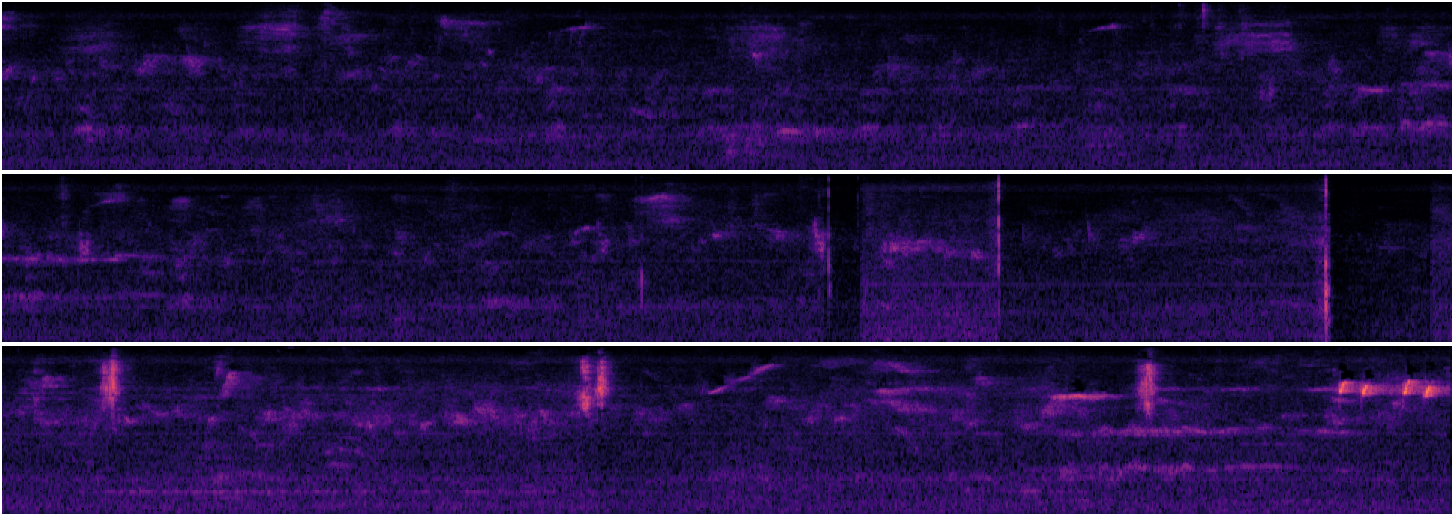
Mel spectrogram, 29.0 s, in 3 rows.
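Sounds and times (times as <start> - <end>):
wild birds chirping: 0.0 - 29.0
sharp bird calls: 19.7 - 29.0.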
